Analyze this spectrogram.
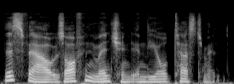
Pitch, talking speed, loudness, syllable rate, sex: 130 Hz, 230 wpm, -16 LUFS, 6.1 syllables/s, male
